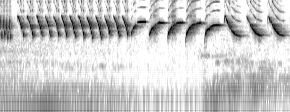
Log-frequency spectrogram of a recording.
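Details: Canary song used as a master recording for training young songbirds: a fast trill of repeated high chirps, then slower downward-sweeping whistled notes, with a faint low hum beneath.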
